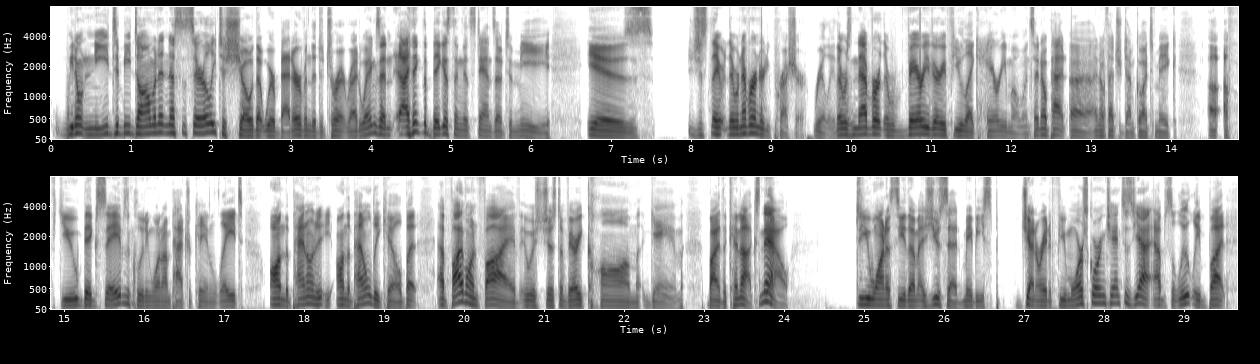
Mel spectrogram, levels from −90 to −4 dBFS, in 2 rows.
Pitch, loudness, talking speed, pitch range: 120 Hz, -27 LUFS, 230 wpm, 110-145 Hz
